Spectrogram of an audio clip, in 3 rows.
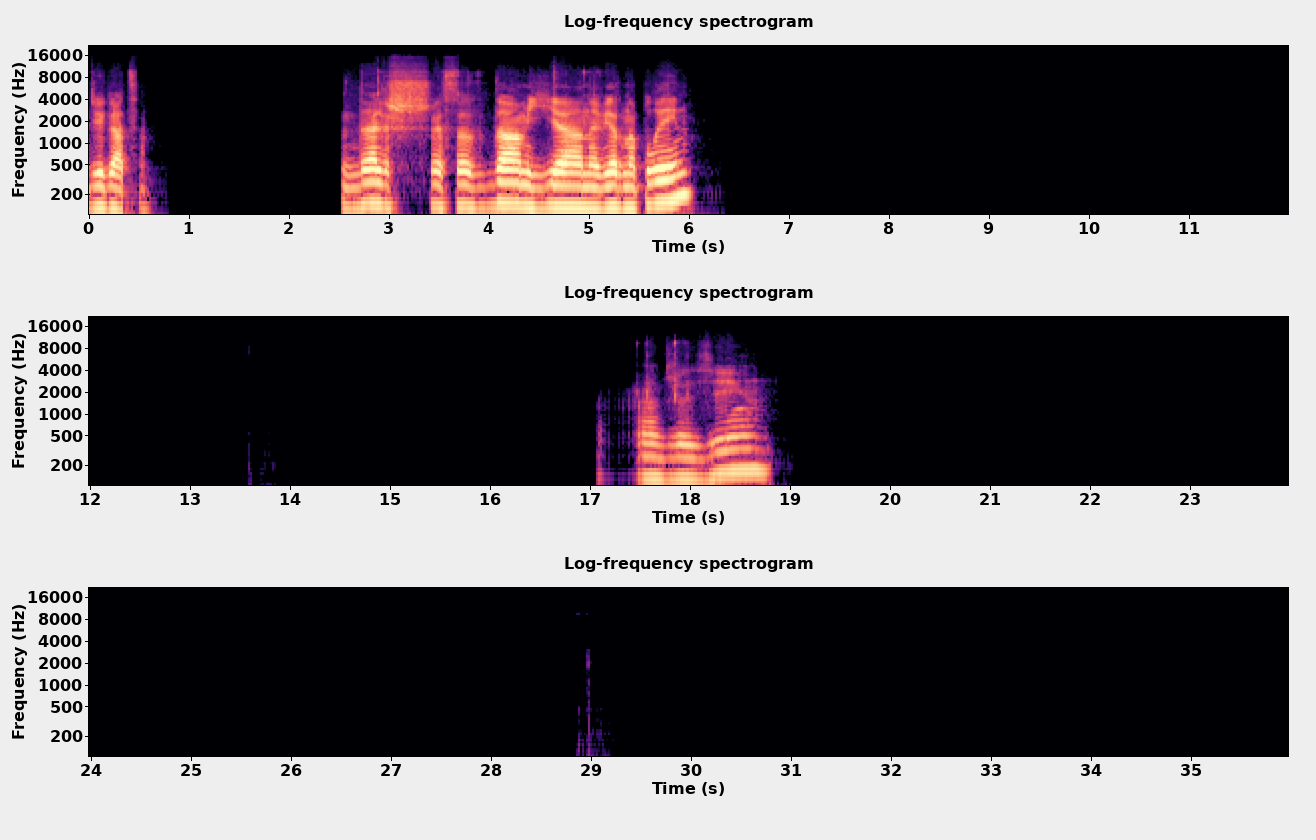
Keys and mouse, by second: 1.2 shift+middle click, 1.5-2.6 middle drag, 3.0 shift+middle click, 3.4 middle click, 3.8 shift+middle click, 4.1 click, 5.0 shift+a, 9.7 s, 11.9 click, 13.4-14.4 alt+middle drag, 15.2 shift+middle click, 17.5 g, 17.9 z, 21.5 click, 22.2 middle click, 22.8-24.6 middle drag, 25.3 middle click, 26.1 shift+click, 26.8 click, 28.9 g, 29.9 middle click, 30.4 middle click, 31.6 g, 34.6 click, 35.0 middle click.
